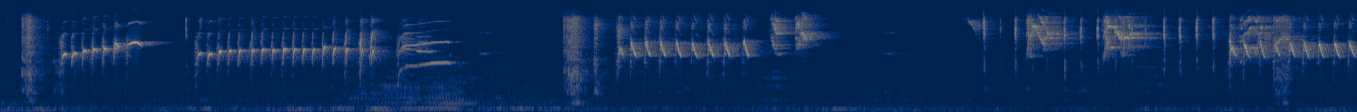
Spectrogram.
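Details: Long song of a greater green leafbird, played to prompt other birds to sing quickly: rattling trills, sweeping whistled notes and rough chatters alternating in varied phrases, with a low background hum.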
